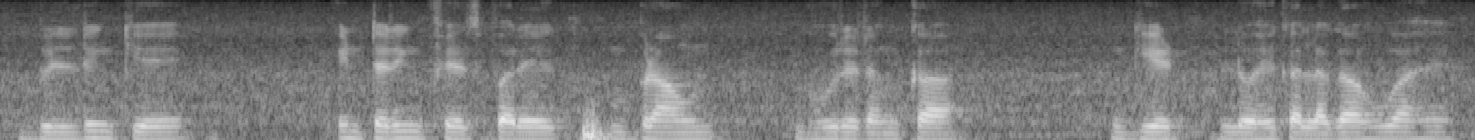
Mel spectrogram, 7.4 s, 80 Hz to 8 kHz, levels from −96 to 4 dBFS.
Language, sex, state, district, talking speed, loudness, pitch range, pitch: Hindi, male, Uttar Pradesh, Lucknow, 130 wpm, -17 LUFS, 125-130 Hz, 130 Hz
